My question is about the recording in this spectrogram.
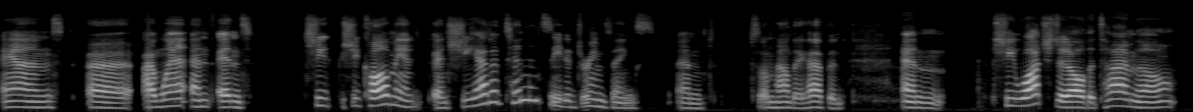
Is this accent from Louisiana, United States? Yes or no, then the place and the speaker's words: no; Oklahoma, United States; I'm really from Oklahoma, yeah.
